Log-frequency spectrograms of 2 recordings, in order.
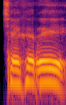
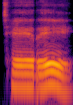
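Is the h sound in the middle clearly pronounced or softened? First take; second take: clearly pronounced; softened. First: The h sound is clearly pronounced in the middle. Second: The h sound is softened almost to nothing. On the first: The speaker calls it wrong. "செஹரே அப்படின்னு வராது" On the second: The speaker calls it right. "இந்த ஒளி வடிவம் அப்படியே down ஆயிருது"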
